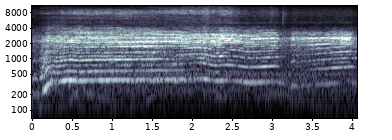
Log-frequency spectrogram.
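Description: A small two-stroke .21 nitro engine with a tuned pipe runs at high revs, a loud buzzing whine that holds steady and dips briefly before climbing again, with no talk.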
